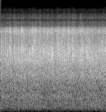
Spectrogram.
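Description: Heavy rain falls in a steady, loud, even hiss that fills the whole stretch without letting up, with no talk.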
